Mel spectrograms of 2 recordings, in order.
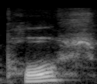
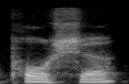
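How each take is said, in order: First: The name is said in a casual, clipped way. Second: The name is said in a careful, full way. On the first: The speaker calls it wrong. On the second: The speaker calls it right. "I have to say it properly"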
